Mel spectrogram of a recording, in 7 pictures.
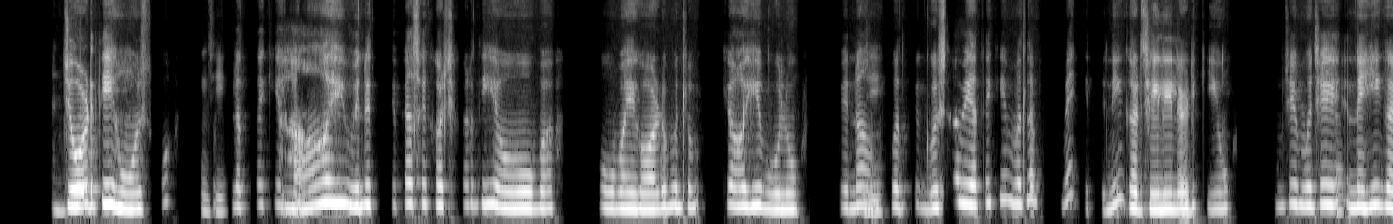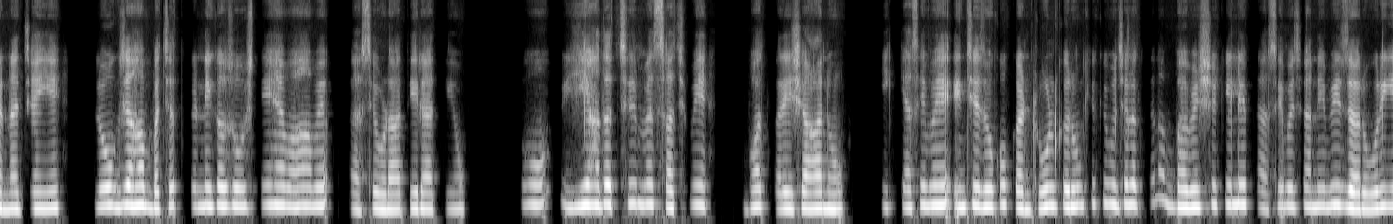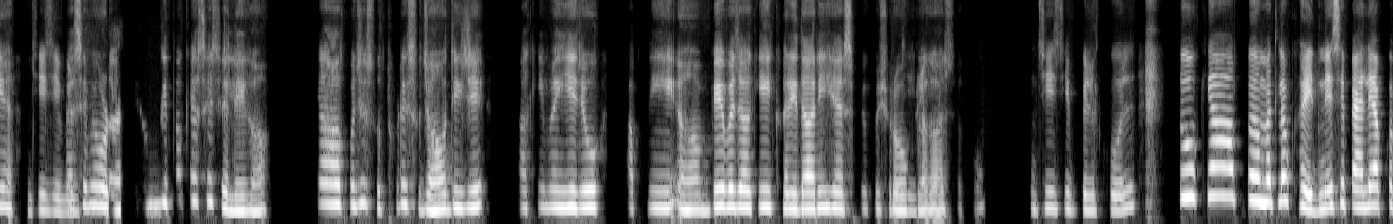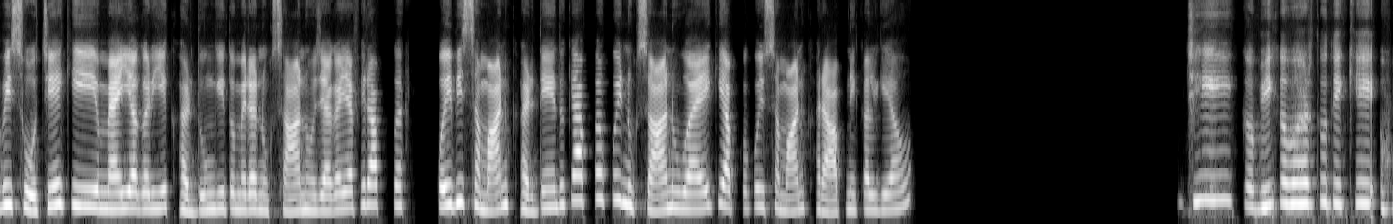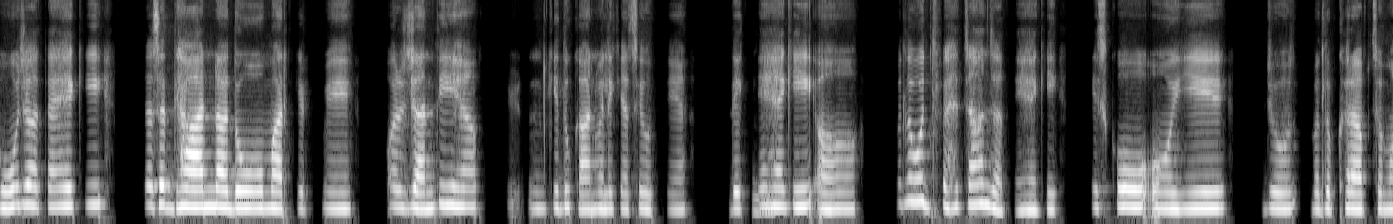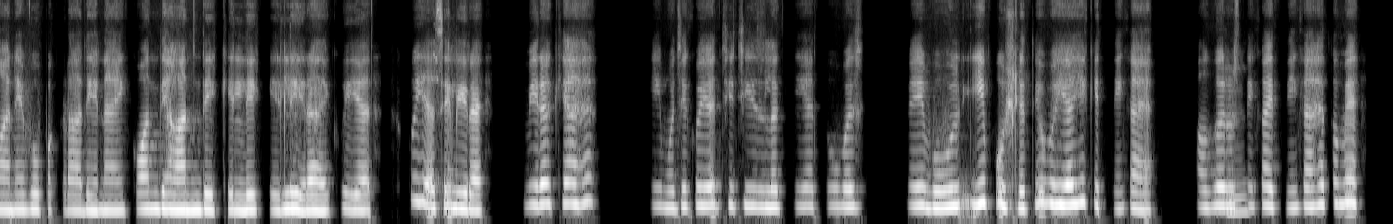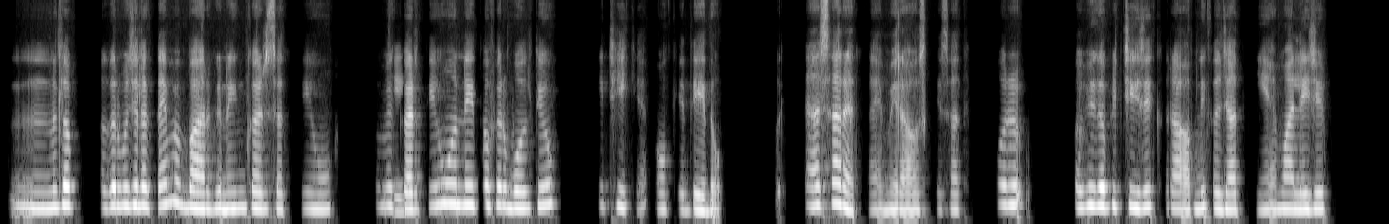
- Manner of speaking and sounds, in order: in English: "ओ माई गॉड"; in English: "कंट्रोल"; in English: "मार्केट"; in English: "बार्गेनिंग"; in English: "ओके"
- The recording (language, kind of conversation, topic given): Hindi, advice, खरीदारी के बाद पछतावे से बचने और सही फैशन विकल्प चुनने की रणनीति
